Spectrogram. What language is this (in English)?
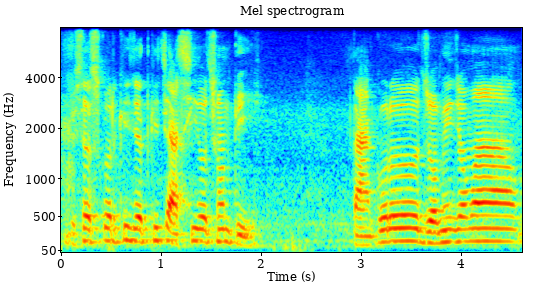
Odia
